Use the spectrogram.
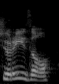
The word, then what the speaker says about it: chorizo: it's good of course when i say charisse nobody knows what i'm talking about because that's just how you say it around here it's chorizo i still don't know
